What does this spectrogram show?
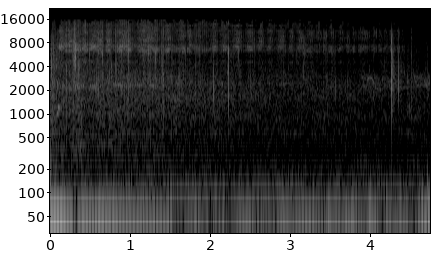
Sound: bicycle wheel ratcheting

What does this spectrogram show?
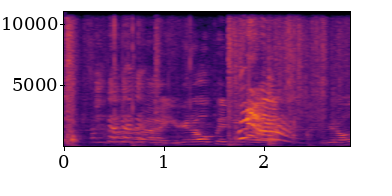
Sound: roaring

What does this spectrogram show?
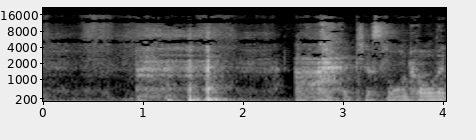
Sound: laughs

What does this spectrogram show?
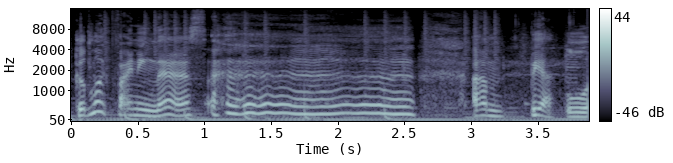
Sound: chuckles nervously

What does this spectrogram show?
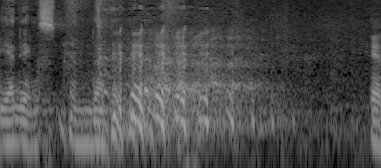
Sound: laughs

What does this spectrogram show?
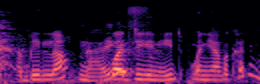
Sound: speaking Amharic

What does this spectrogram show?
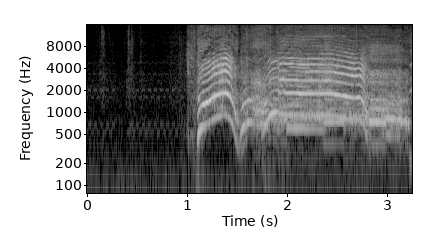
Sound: both scream

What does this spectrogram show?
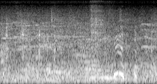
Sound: all laugh

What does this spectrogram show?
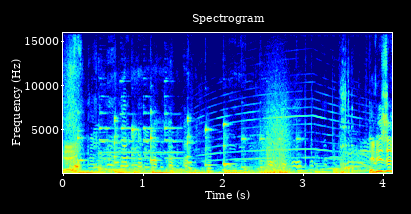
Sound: cheerful jingling; oinks

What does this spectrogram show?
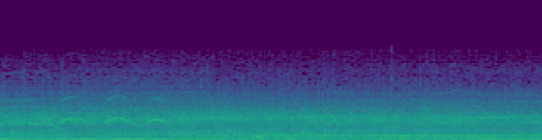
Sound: audience cheers

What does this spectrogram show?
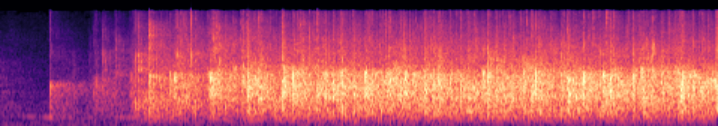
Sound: audience applauding

